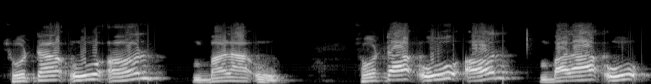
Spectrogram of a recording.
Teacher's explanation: छोटा ऊ और बड़ा ऊ ओष्ठ से बोले जाते हैं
